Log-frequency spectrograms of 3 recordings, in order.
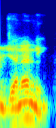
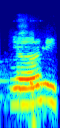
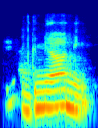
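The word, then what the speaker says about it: ज्ञानी: It is not Janani. Janani. Janani. Not Janani also. Jnani. Gnani. It's Jnani. Don't add a letters A, okay. In English, we cannot add letter, but we can remove, there are silent letters are there. Knowledge, K is silent. But here it is Jnani only. You have to read it as a Jnani. Either it can be G or it can be J. Jnani. Okay, not Janani.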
